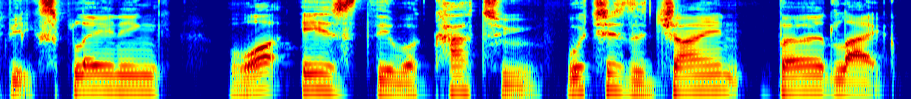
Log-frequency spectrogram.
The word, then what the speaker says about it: Wakaatu: So I'm going to pronounce it as Wakaatu, simply because that's how Lahni and her people would have pronounced it.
